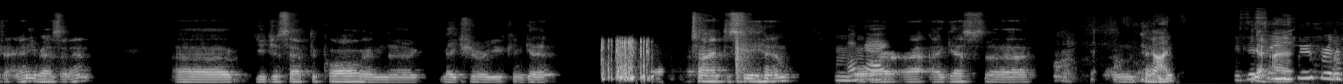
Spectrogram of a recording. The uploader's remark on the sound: meeting (via Zoom)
